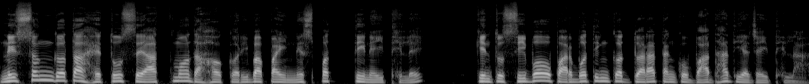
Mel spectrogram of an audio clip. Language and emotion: Odia, neutral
